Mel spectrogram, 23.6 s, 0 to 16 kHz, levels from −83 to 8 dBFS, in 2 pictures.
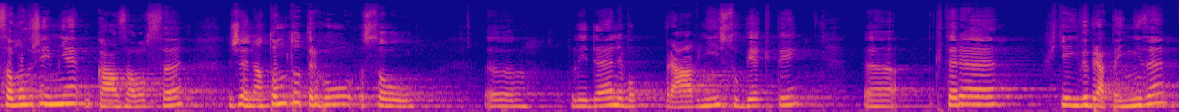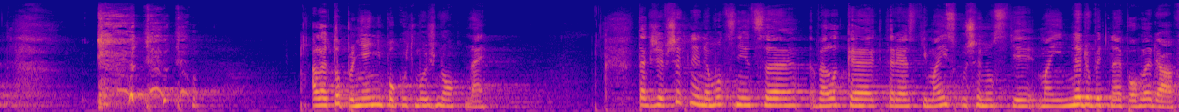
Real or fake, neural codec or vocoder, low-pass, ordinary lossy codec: real; none; 14.4 kHz; AAC, 48 kbps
